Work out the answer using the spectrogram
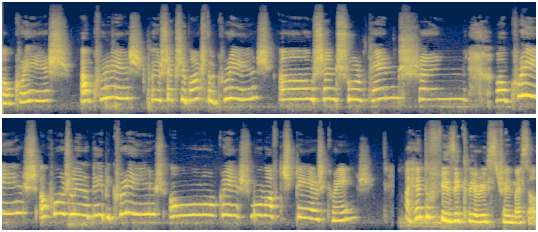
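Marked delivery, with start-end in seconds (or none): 0.0-13.6 very high, slow, dragged-out pervert voice. Asked to do the Herbert voice, the speaker calls out to Krish: Herbert the Pervert voice. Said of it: "Do the Herbert the Pervert".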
